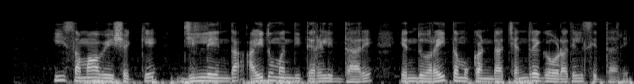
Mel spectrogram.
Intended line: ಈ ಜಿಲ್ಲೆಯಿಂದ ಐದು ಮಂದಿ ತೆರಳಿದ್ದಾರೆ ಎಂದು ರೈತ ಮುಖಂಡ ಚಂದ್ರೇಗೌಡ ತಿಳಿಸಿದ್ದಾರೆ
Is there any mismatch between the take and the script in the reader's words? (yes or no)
yes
